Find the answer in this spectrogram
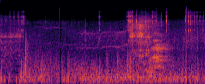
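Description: Wind buffeting the microphone and choppy water slapping against a kayak while a hooked redfish is fought beside the boat, with scattered knocks and a louder burst of noise about two and a half seconds in.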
